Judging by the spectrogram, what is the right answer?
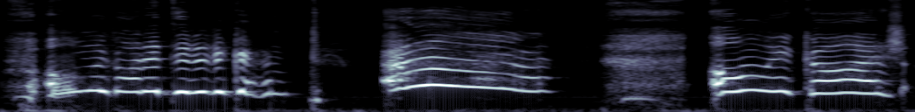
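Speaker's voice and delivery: high, loud laughing through the words; squealing with real delight; delighted laughter. Real, not acted. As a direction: burst out laughing in amazed delight. Card pull matches her thoughts.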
